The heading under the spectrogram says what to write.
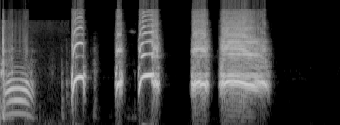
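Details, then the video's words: Chinese francolin voice used to lure birds for trapping: a rapid, raspy series of about six loud syllables, short ringing notes building to two longer harsh notes at the end, then silence. "Tiếng chim Gà Gô kêu"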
